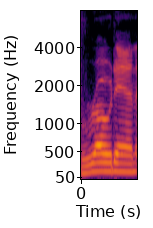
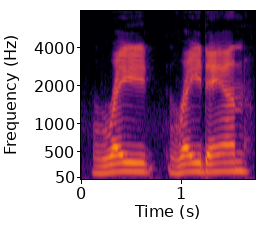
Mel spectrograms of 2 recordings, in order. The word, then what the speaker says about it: Rodan: I've heard breakdowns pronunciation of Rodan as Radan. Great, I love it. Oh boy. Pronunciation of Rodan as Radan. Seriously, guys. Seriously, do you guys even know English? Yeah, it's not even spelled with an A at the start, so I don't know why they do that.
